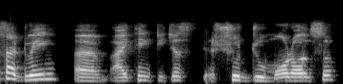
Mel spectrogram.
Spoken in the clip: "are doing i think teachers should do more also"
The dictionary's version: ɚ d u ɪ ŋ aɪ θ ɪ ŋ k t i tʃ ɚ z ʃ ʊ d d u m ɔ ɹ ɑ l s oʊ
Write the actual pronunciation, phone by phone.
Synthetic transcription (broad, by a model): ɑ d u ɪ ŋ aɪ t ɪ ŋ k t i tʃ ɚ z ʃ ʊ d d u m ɔ ɹ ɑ l s oʊ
